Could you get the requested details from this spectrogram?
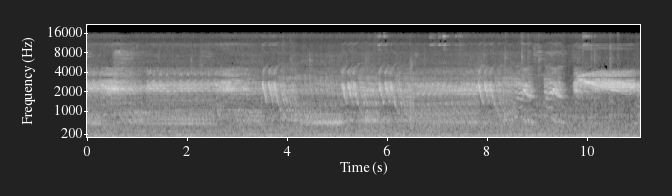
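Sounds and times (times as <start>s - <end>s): toy electronic sound effects: 0.0s - 11.0s.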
